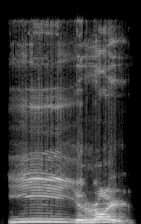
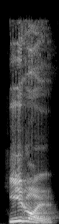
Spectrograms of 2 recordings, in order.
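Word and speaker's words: 일월: Comme à cause de la liaison, on prononce 1월, 1월.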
